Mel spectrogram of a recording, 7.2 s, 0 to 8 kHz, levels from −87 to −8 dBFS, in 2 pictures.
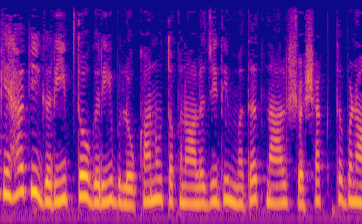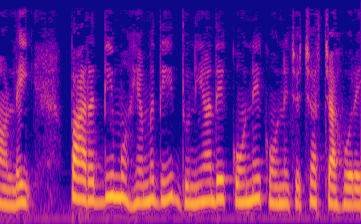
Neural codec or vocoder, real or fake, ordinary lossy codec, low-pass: none; real; none; 7.2 kHz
